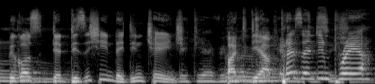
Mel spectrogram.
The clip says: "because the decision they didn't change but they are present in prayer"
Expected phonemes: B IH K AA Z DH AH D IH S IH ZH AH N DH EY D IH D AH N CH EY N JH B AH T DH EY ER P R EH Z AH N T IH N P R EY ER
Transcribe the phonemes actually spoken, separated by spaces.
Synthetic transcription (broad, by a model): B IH K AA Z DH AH D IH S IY SH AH N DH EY D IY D N CH EY N JH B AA T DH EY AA P R EH Z AH N T IH N P R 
